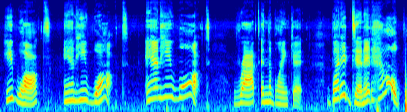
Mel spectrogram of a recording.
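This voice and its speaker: A woman teacher narrating a children's storybook aloud, expressively, with drawn-out emphasis for young listeners. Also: high voice, very animated, a bit bright, no echo. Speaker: pre-kindergarten teacher.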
